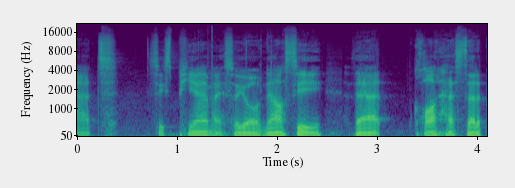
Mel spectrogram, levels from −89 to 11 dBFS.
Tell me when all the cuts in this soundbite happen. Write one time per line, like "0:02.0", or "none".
0:01.4
0:02.6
